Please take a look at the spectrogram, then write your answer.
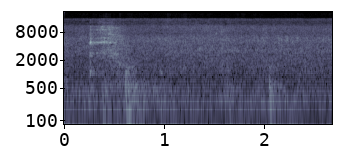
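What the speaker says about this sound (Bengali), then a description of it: "আমি এবার টমেটোগুলো দিয়ে দিচ্ছি। টমেটোটা একটু কষাই নেব।" Raw tomatoes get stir-fried in a pan with flat beans for a Japanese rui fish curry, producing a quiet sizzle with a few soft spatula scrapes and taps. No voices.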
